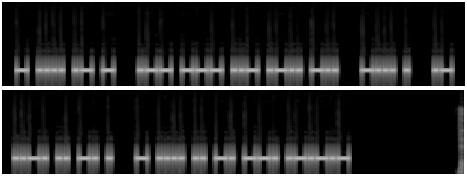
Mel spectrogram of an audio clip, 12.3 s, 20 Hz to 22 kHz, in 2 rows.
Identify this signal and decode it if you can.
Morse code, heard as a keyed tone, about 25 wpm, 700 Hz. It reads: THAT WOULD BE A FINE THING.
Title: Sentences from Top 500 Words 25wpm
